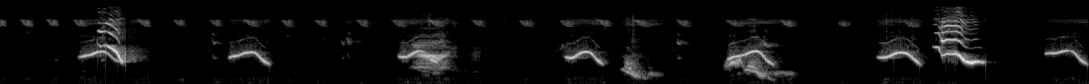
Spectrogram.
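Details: Morning calling of a common hill myna, used to train captive birds: repeated arched whistles that drop at the end, with harsh nasal notes, a sharp high shriek, and faint ticking behind.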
